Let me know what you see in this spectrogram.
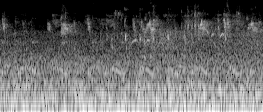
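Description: Birds chirping: many short, high chirps over a steady low hum.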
